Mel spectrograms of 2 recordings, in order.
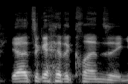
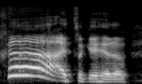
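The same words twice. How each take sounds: First: Said in the usual way. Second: Laughing through the words. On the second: Real, not acted. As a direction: say it while laughing. Laughing at friend's teasing remark.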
